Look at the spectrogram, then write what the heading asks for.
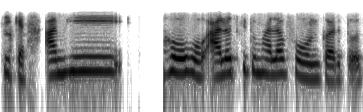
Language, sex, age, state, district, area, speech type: Marathi, female, 45-60, Maharashtra, Yavatmal, urban, conversation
